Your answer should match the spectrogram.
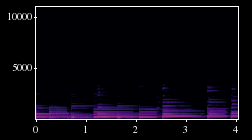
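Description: Nylon-string classical guitar played fingerstyle: a melodic line of single plucked notes, about two a second, each ringing and dying away.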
